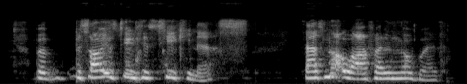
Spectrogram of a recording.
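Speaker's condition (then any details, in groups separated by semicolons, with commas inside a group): Down syndrome; congenital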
